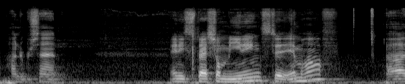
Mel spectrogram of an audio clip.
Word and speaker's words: Imhof: uh you know because most people say i'm hoth when they pronounce my last name you know he's always pronounced imhoff so then uh colton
